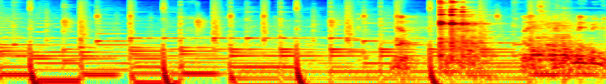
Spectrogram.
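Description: A spoon stirs a ginger mocktail made with Fanta in a glass, giving a run of bright, clear clinks at a steady rhythm, followed by softer rustling and handling sounds close by.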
